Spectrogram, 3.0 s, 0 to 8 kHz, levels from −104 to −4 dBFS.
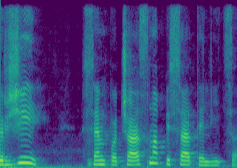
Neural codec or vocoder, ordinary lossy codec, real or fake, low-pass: codec, 16 kHz, 4 kbps, FreqCodec, larger model; none; fake; none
